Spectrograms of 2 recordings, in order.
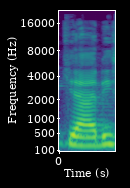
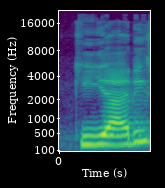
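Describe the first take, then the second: First: The start is one syllable, kya. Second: The start is split into two syllables, ki-ya. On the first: The speaker calls it right. "क्यारी शब्द क्या है, शुद्ध है" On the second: The speaker calls it wrong. "कियारी शब्द क्या है, अशुद्ध है"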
